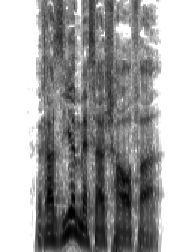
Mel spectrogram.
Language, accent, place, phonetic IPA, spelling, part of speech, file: German, Germany, Berlin, [ʁaˈziːɐ̯mɛsɐˌʃaʁfɐ], rasiermesserscharfer, adjective, De-rasiermesserscharfer.ogg
- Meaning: inflection of rasiermesserscharf: 1. strong/mixed nominative masculine singular 2. strong genitive/dative feminine singular 3. strong genitive plural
